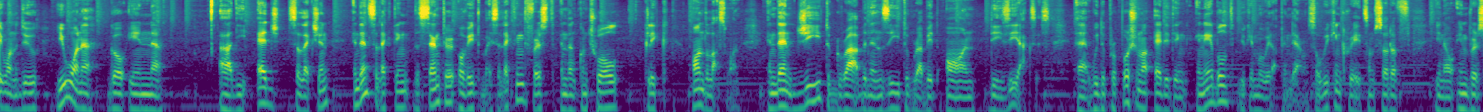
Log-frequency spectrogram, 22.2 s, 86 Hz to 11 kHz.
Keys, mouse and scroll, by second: 0.5 scroll down 3, 2.4 click, 2.9 middle click, 3.4 scroll up 2, 5.7 click, 9.4 ctrl+click, 10.5-12.1 middle drag, 12.1 g.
